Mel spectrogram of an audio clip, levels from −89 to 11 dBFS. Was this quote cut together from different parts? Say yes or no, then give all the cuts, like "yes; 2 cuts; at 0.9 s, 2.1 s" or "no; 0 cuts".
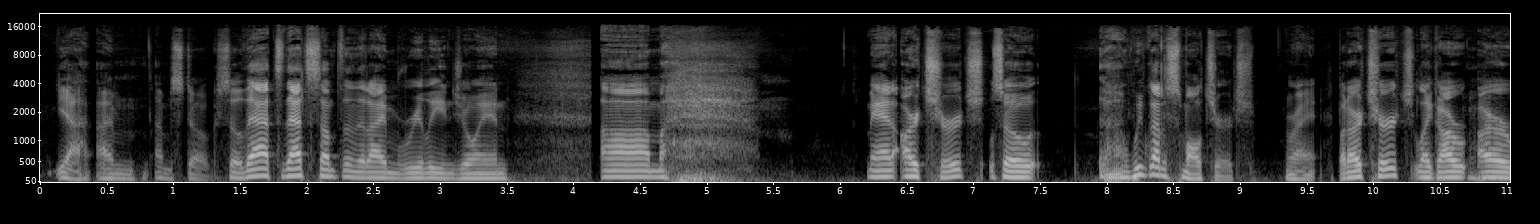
yes; 2 cuts; at 4.1 s, 9.7 s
